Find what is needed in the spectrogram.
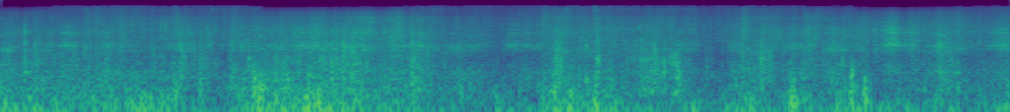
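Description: Mountain bike descending a loose, leaf-covered dirt trail: wind rushing over the camera microphone and tyres rolling over dirt and leaves, with frequent short knocks and rattles from the bike over bumps.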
